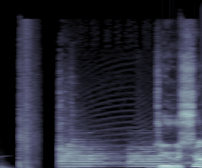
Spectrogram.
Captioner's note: alarm blares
